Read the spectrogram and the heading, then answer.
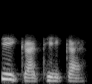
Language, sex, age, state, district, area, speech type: Sindhi, female, 45-60, Maharashtra, Mumbai Suburban, urban, conversation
